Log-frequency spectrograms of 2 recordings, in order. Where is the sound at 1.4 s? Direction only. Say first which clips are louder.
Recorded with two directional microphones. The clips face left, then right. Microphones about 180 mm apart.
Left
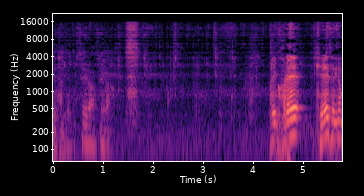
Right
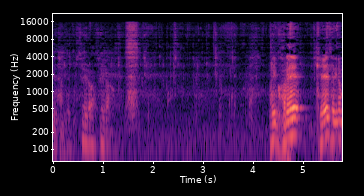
Right 4 dB; 55° right (ahead or behind).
